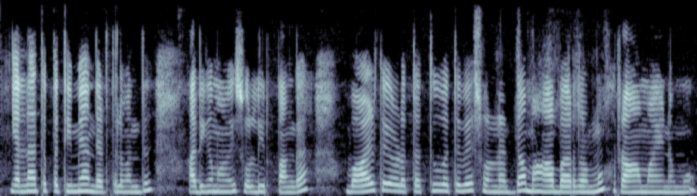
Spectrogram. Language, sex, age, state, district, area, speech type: Tamil, female, 18-30, Tamil Nadu, Erode, rural, spontaneous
